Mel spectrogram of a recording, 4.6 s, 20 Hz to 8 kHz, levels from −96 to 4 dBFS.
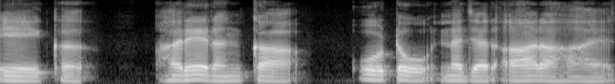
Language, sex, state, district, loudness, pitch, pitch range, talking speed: Hindi, male, Chhattisgarh, Sukma, -16 LUFS, 115 Hz, 110-125 Hz, 115 wpm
